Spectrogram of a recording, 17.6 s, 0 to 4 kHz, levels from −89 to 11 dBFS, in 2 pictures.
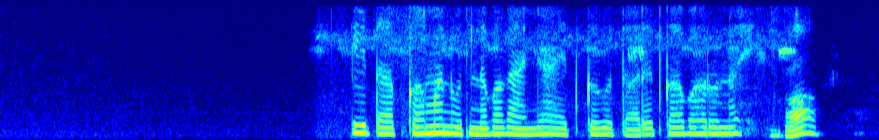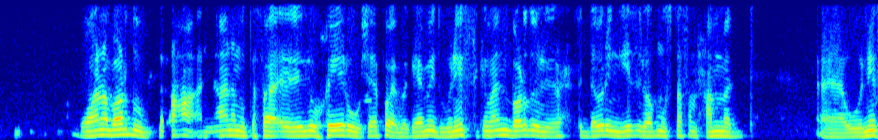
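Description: A speech recording, band-limited with nothing above 4 kHz, as narrowband telephone coding such as G.711 would produce. From 8.57 to 8.62 s a very faint, brief delayed copy of the voice trails about 338 ms behind, an echo leak, likely from a far-end loudspeaker whose echo canceller let residual pickup through.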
